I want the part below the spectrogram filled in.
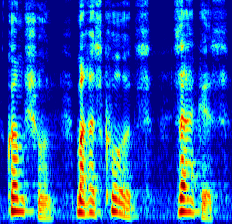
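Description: An anxious man in his thirties speaks tensely and defensively, read in the narrator's own plain voice. His lines rise and fall in lively swings. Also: on the high side, slow pace, breathy edge, pitched above the performer's own voice, full character voice. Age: 30s. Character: anxious 32-year-old man waiting at doctor's.

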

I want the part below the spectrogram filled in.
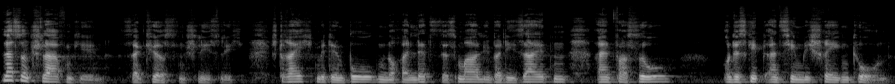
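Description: A man's voice: on the low side, moderate pace, fairly bright tone, slightly rough. A man reading a story aloud in a wry, repetitive storytelling manner. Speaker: narrator.

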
